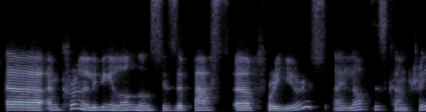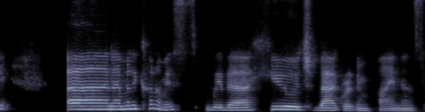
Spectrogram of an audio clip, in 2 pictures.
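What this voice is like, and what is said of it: Thick Peruvian Spanish accent. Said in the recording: “I'm sorry for my accent if it's too thick. I'm from Peru, that's why. So my mother tongue is Spanish.”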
